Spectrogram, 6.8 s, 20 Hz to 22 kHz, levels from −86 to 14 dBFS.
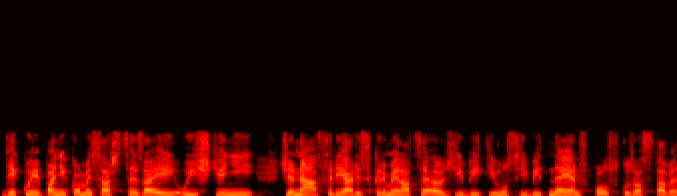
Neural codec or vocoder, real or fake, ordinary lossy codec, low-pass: codec, 16 kHz, 8 kbps, FunCodec, trained on LibriTTS, 25 frames a second; fake; none; 7.2 kHz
